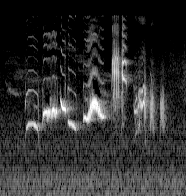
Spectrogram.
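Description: A common blackbird sings a mellow, fluted warble of several rich notes, then ends in a high, squeaky twitter.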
